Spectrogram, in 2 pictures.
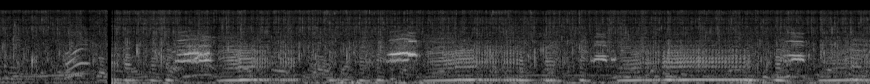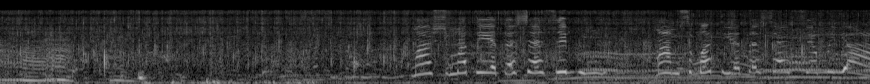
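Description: A banded penguin braying: a series of loud, donkey-like calls, each note longer than the last, in its head-up, open-beaked display call. Water from a hose splashes steadily into the pool beneath.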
